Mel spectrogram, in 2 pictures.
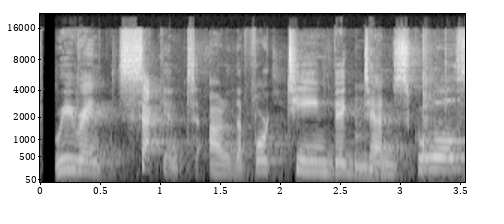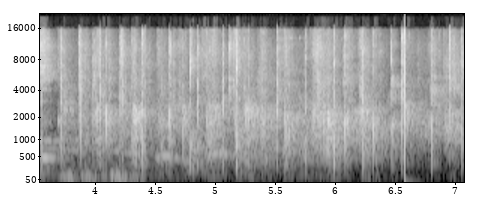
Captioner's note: people clapping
